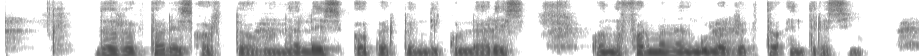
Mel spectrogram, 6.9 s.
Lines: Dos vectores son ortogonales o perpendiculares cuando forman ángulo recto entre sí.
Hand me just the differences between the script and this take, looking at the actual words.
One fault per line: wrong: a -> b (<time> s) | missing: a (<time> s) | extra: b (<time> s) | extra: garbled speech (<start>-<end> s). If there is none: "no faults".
missing: son (1.4 s)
